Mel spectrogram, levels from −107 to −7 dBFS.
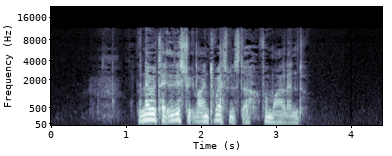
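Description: The speech sounds rough and grainy throughout, with a hiss-like fill between the harmonics of the voice and a top band that sounds thin and somewhat synthetic. This is likely low-delay AAC compression of the AAC-ELD kind used for video calls. Its short frames resolve pitch harmonics poorly, so at a modest bitrate, consistent with around 32 kbps, the coder spreads noise across the spectrum instead of keeping the harmonic structure clean. Twice the sound briefly dips with soft edges: from 1.85 to 1.88 s, and again from 3.99 to 4.01 s. Each gap matches AAC frame loss with muting. A missing frame of about 20 ms was replaced by zeroed spectrum, and the overlapping decoder windows faded the audio out and back in around the hole.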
